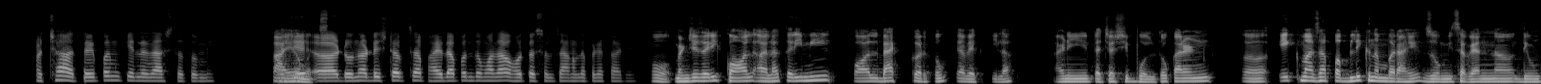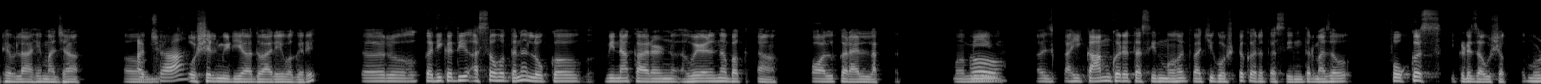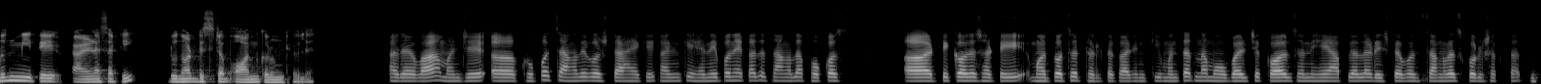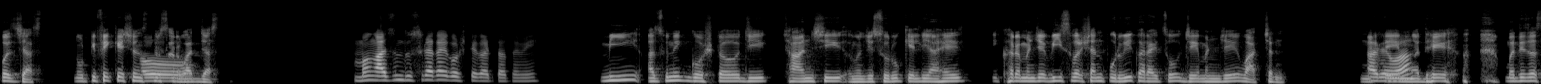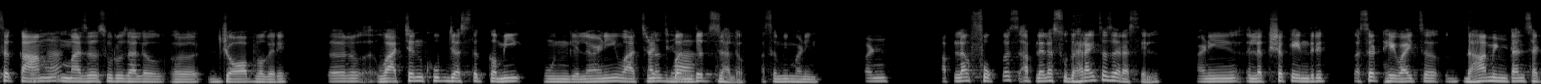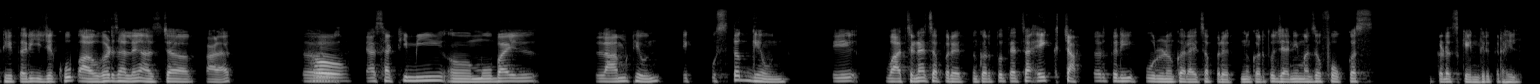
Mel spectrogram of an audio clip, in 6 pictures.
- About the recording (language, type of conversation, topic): Marathi, podcast, फोकस टिकवण्यासाठी तुमच्याकडे काही साध्या युक्त्या आहेत का?
- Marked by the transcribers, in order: in English: "डू नॉट डिस्टर्बचा"; in English: "कॉल बॅक"; in English: "डू नॉट डिस्टर्ब ऑन"; chuckle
